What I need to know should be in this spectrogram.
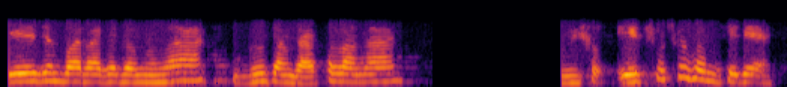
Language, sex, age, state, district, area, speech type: Bodo, female, 45-60, Assam, Chirang, rural, conversation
